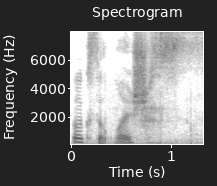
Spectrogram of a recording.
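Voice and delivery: slow, soft, hushed whisper.

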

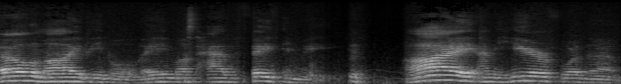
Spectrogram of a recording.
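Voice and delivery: very low, deep, entranced voice with "I" drawn out. A man raises his arms to the sky and speaks, deep trance voice. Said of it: "talks in a deep, lower voice, as if in a trance".

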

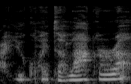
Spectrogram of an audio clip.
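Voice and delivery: soft, high-pitched, hushed whisper. A daughter asks her father a question, whispered. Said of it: "she whispered to her father".

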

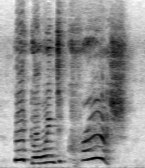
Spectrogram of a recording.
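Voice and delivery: very high, loud gasped-out words. Stellaluna sees her friends, who cannot see, flying blind, gasping. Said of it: "gasped Stellaluna".

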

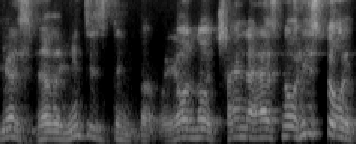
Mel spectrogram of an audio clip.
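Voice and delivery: put-on thick German accent, old man's voice. Retelling a question after a public lecture: imitating a strong German accent. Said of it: "An old gentleman with a very strong German accent".

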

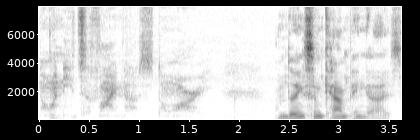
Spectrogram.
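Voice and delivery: hushed, quiet speech. Hiding from enemies in a game with teammates, hushed.

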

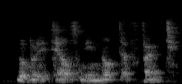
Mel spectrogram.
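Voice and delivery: very quiet, whispered muttering under the breath. Voicing a character who looks over at Corn: muttering under his breath. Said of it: "he mutters under his breath".

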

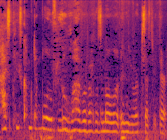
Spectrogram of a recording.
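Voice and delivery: soft, gentle whispered delivery.

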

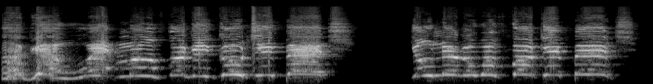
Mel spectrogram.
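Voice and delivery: very high, cracking voice, fighting back tears. Imitating Evelyn holding back tears while mad: imitating Evelyn's cracking voice. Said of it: "Voice was cracking".

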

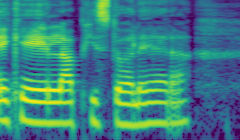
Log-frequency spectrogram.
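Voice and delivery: name pronounced with a Spanish accent. Introducing the subject of the case by her nickname: saying the name in a Spanish accent. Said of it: "I just have to say it in the Spanish accent".

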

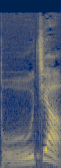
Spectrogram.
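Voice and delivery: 不 said with a rising second tone. Mandarin lesson on tone change before a fourth tone: second tone on 不. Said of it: "I'm pronouncing the character 不 here in the second tone".

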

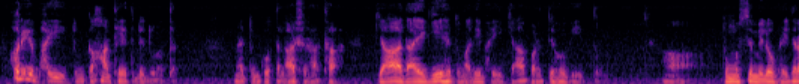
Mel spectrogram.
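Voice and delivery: heavy, weighty, soft, deep bass voice. Retelling a phone call from someone in films: imitating a deep bass voice. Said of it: "बहुत बड़ी बेस वाली आवाज़".

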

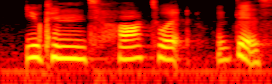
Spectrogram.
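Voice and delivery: normal talking voice

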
